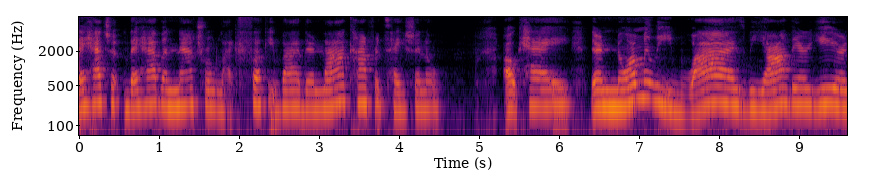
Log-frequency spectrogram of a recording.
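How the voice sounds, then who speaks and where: Recorded very cleanly with a silent background, a woman with an unremarkable speaking voice and a medium pitch speaks at a fairly slow pace with fairly even intonation. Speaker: spiritual reader. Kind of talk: casual spiritual talk to camera.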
